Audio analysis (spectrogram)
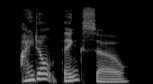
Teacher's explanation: When you say, I don't think so, you stress think to show your opinion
